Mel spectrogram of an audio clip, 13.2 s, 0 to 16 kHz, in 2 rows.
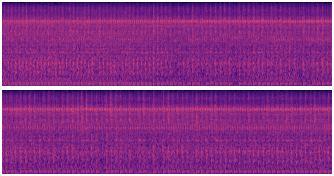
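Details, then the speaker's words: John Deere D110 riding mower, brake set, after carb spray into main jet: small engine idles rough with an uneven, stumbling beat; misfire possibly due to spark plug only hand-threaded in, plug pulled and gapped. "Might actually try to adjust the carburetor a little bit on this as well, but I want to go ahead and take a peek at the plug on here as well too, because I don't know what that plug looks like. Could be a little bit of our issue."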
